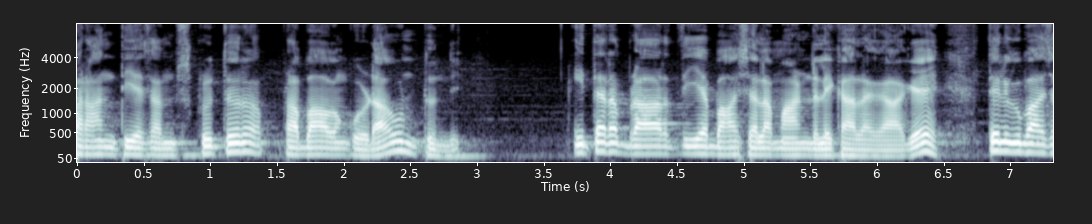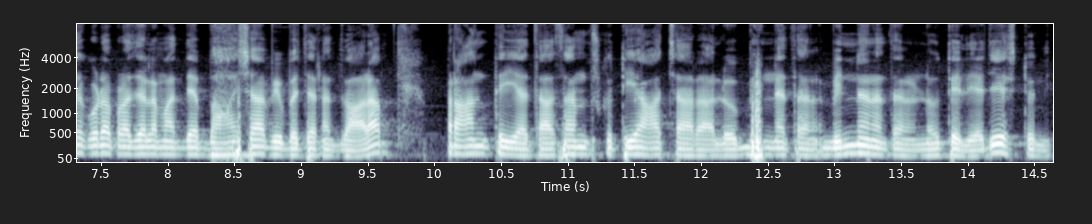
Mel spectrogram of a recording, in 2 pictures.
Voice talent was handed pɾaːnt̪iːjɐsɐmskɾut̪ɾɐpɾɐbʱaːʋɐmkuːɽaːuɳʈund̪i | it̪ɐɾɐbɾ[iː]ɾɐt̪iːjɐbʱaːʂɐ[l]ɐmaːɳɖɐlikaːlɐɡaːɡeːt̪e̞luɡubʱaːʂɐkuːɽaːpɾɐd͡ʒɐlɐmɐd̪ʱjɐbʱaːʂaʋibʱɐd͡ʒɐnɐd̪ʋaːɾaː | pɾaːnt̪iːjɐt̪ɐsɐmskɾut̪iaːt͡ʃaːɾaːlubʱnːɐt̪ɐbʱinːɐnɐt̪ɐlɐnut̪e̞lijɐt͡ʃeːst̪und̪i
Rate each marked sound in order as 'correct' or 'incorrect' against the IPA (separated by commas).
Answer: incorrect, correct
